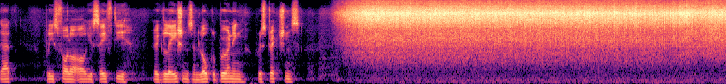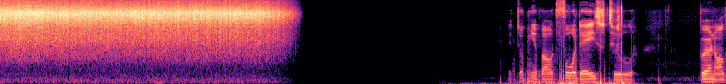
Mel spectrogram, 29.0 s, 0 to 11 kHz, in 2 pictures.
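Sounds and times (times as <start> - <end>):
brush fire hissing: 6.7 - 20.6.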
